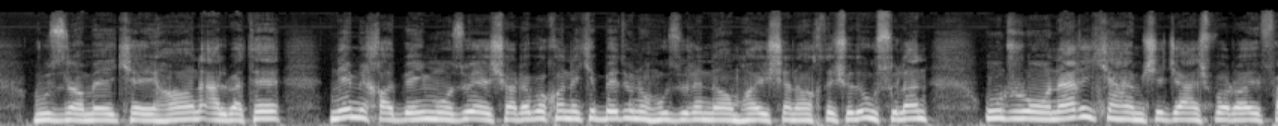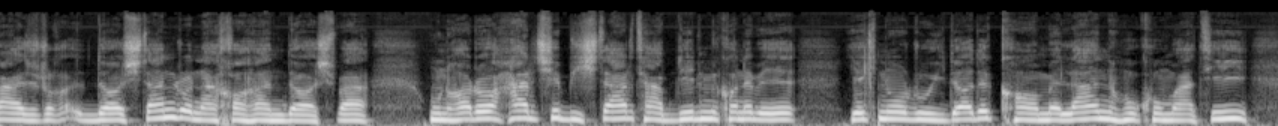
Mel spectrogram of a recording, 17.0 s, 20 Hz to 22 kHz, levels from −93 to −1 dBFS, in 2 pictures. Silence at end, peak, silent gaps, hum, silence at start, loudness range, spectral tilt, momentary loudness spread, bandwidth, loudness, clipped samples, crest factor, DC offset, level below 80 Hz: 0.05 s; -8 dBFS; none; none; 0.2 s; 1 LU; -6.5 dB/octave; 3 LU; 15.5 kHz; -17 LUFS; under 0.1%; 8 dB; 0.1%; -44 dBFS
